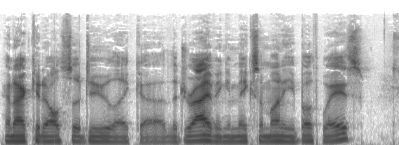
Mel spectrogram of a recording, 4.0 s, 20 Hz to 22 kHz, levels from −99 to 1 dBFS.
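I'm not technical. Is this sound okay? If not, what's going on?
No. The recording shows periodic USB or driver dropouts: something in the computer kept briefly blocking the audio connection about every quarter of a second, and each time a tiny sliver of sound, well under a millisecond, was simply skipped. You hear this as a steady ticking running under the speech from about 0.29 s, just after "and I", to about 3.78 s, roughly fifteen small clicks evenly spaced, audible only where there is sound.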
